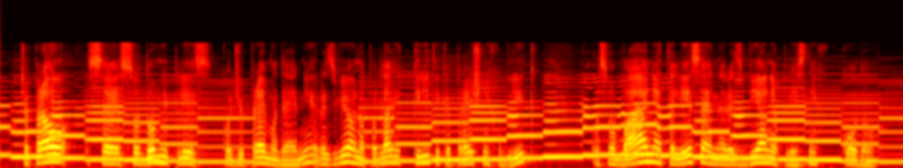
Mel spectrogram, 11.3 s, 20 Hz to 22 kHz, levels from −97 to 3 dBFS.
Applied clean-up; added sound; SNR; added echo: none; Wind instrument, woodwind instrument; 2 dB; none.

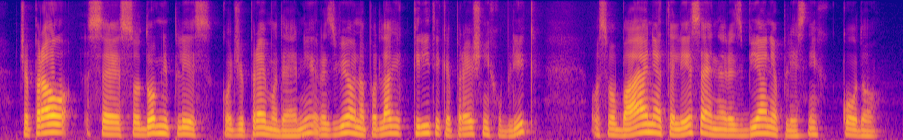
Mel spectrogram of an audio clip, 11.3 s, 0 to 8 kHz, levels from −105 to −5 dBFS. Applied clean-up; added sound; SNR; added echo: none; none; none; none.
